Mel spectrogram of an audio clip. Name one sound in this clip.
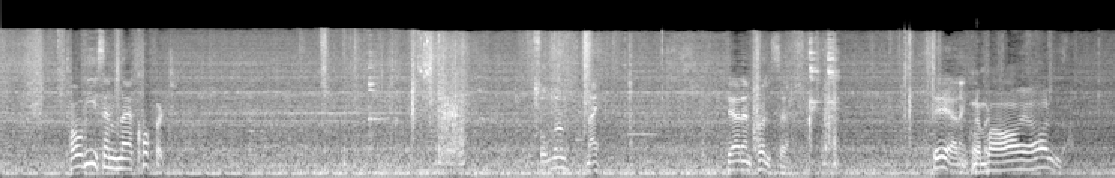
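A man speaks casually nearby.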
